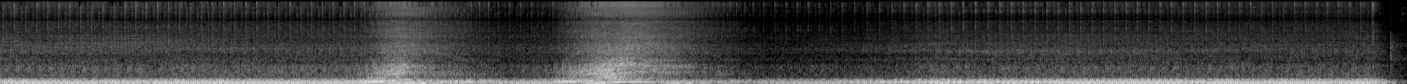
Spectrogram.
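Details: 1983 Honda Magna 750 V45 V4 after replacing the cylinder head and head gasket, following a broken valve adjustment screw that had bent a valve. Smooth, even idle with two clean throttle blips and no top-end ticking; normal revving.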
